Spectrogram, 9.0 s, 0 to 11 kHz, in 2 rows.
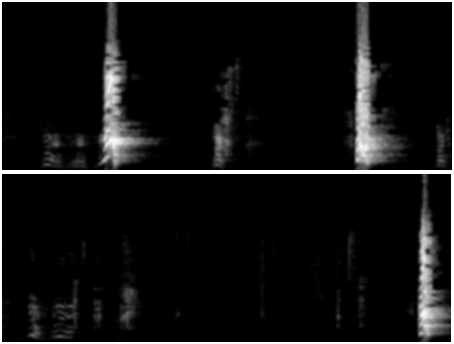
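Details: Border Collie named corVata, 8 months old, asking to play: three sharp loud barks spaced about two and a half seconds apart, with softer whining, yelping calls between them.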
